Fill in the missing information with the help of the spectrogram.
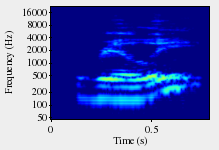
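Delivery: low, questioning retold reply; understated query. Friend asking about Knappers in New Orleans, understated query. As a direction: ask it low, with rising tune.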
